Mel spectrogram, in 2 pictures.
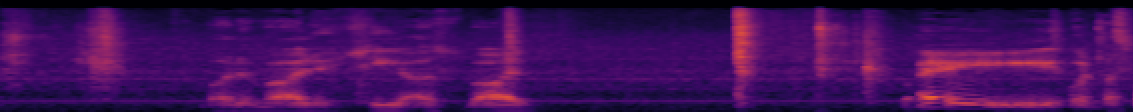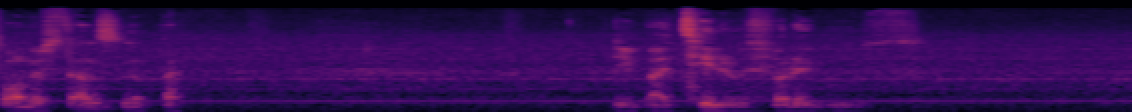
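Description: A man talks close by, in a casual manner.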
